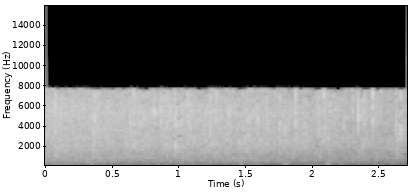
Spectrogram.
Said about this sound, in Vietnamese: Chúng tôi xin được chúc mừng tất cả các thầy, các cô, những nhà giáo, một tràng pháo tay nồng nhiệt thưa anh chị em và thưa các bạn.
